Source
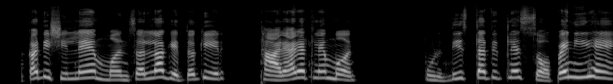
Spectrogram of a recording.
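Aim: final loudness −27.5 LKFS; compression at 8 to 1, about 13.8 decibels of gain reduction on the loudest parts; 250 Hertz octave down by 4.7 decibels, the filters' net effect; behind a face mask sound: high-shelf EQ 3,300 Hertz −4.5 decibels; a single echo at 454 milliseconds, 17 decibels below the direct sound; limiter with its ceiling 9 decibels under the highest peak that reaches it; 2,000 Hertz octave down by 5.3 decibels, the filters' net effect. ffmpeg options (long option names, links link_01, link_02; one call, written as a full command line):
ffmpeg -i in.wav -af "equalizer=frequency=250:width_type=o:gain=-6.5,equalizer=frequency=2000:width_type=o:gain=-5.5,acompressor=threshold=-31dB:ratio=8,alimiter=level_in=4.5dB:limit=-24dB:level=0:latency=1,volume=-4.5dB,highshelf=frequency=3300:gain=-4.5,aecho=1:1:454:0.141,volume=12.5dB" out.wav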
